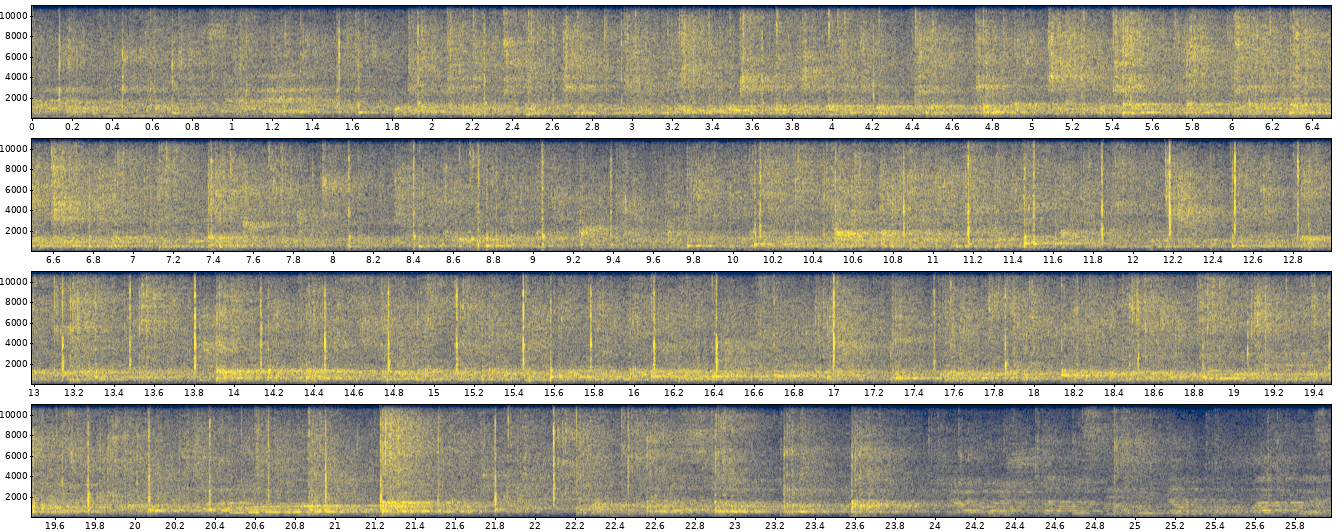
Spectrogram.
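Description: A man talks with animation, close by, in an echoing room.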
